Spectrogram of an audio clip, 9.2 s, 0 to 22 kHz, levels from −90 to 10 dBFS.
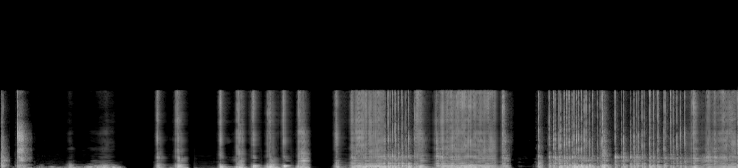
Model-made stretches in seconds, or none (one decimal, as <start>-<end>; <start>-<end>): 0.6-4.8; 5.2-6.3; 8.6-9.2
